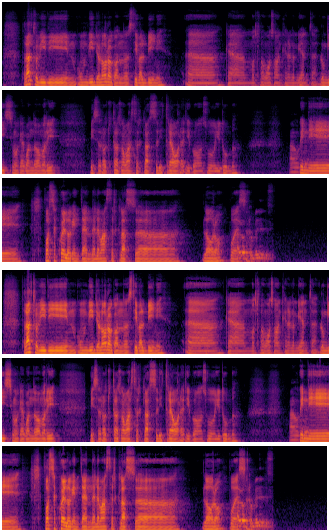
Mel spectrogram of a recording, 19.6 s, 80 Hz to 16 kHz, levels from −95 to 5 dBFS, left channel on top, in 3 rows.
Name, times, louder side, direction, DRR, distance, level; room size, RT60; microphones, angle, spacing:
voice 1, 0.0-3.3 3.7-11.2 11.5-12.0 12.5-16.7 17.1-17.8, right 5 dB, 60° right, 0.9 m, -30 dB
voice 2, 12.3-12.7 17.8-18.5, right 5 dB, 35° right, 0.4 m, -35 dB
12.5 x 4.3 x 4.2 m
head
